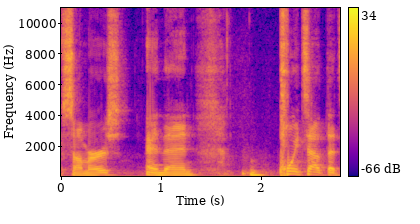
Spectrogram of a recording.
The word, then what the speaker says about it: Summers: He calls him Sumners instead of Summers.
